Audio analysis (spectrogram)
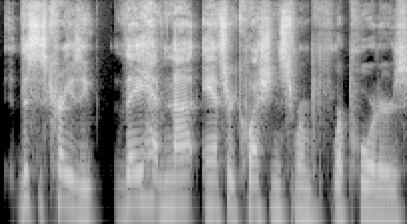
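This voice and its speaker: An animated man with a New York accent, fairly high-pitched with ordinary pitch variation, at a moderate pace. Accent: New York City. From New York City, the Bronx. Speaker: sports podcast co-host. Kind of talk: casual live-stream sports talk.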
